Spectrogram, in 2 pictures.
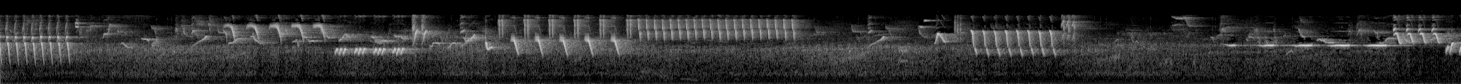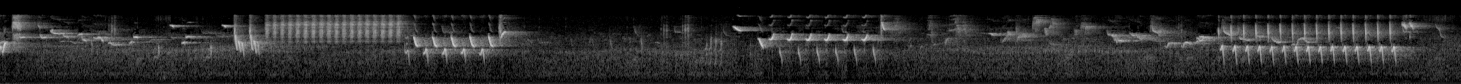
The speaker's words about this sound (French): Et là, il faudra attendre plutôt la fin du mois d'avril pour entendre dans le sous-bois ce magnifique chant du rossignol.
